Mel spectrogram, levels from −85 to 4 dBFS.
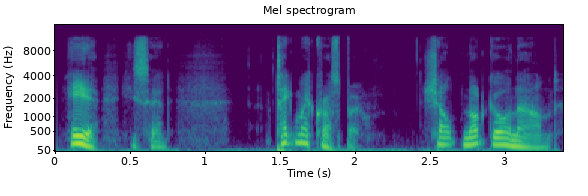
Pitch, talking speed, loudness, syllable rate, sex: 140 Hz, 195 wpm, -21 LUFS, 6.4 syllables/s, male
